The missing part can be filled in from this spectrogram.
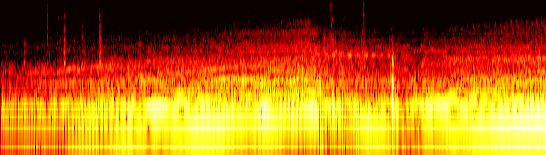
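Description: Revs climb and fall with a droning tone that rises alongside engine speed; there is an odd extra note, but its source is unclear.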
